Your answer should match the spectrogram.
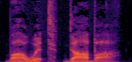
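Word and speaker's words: Bawitdaba: Ba wit da ba, which I'm just now learning is how you say that.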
